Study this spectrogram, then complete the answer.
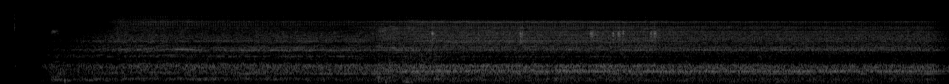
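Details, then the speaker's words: Quantum ProDrive LPS hard drive from a battery-damaged Amiga 3000, powered up: steady high whir with faint scattered ticks as it spins up; the drive is making an abnormal noise and may be dead, cause unknown. "it's making some kind of noise okay turn that off let's leave it spin down"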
